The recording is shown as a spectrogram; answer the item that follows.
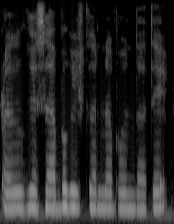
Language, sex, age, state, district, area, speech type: Dogri, female, 30-45, Jammu and Kashmir, Udhampur, rural, spontaneous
